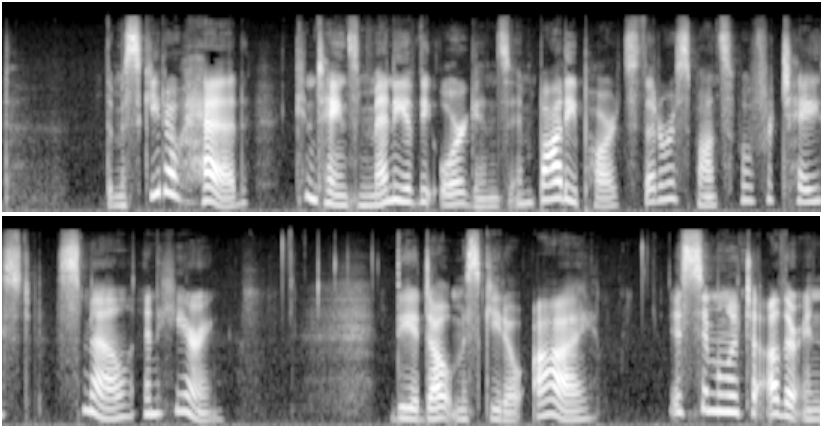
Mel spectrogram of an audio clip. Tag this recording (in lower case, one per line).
speech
